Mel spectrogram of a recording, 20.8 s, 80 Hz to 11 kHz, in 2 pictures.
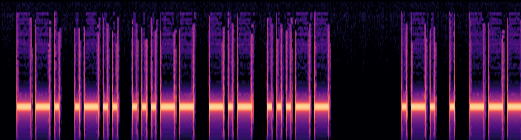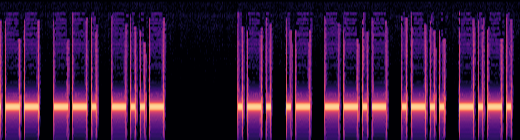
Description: Morse code, heard as a keyed tone, about 13 wpm, 800 Hz. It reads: GL3K3 RE0GX RAQLC
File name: LEZIONI / 7 GF9Z / 7 G 12wpm 2055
